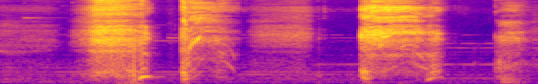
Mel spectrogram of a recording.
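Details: An adult man coughs and clears his throat during a live-streamed video game session; harsh cough followed by throat clearing.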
